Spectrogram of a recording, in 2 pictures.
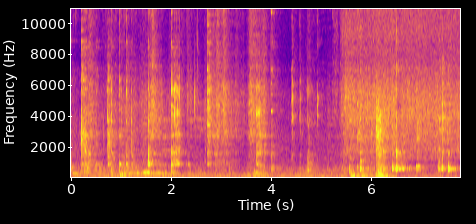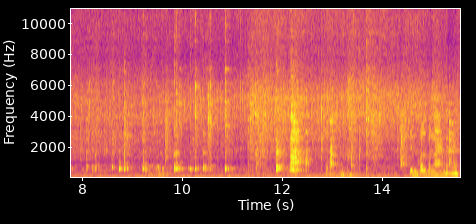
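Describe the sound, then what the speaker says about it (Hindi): Curry leaves and leftover rice frying in a home pan, with a steady sizzle and scraping stirs. Metal clinks against the pan throughout, and the sizzle swells louder after the first few seconds. "कड़ी पत्ता डाल दिया"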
